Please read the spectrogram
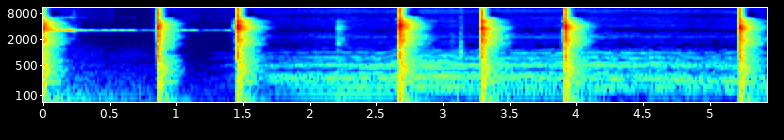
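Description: Hammer blows, seven sharp strikes at an uneven pace, each with a short ring. Soft ambient music comes in about a second and a half in.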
